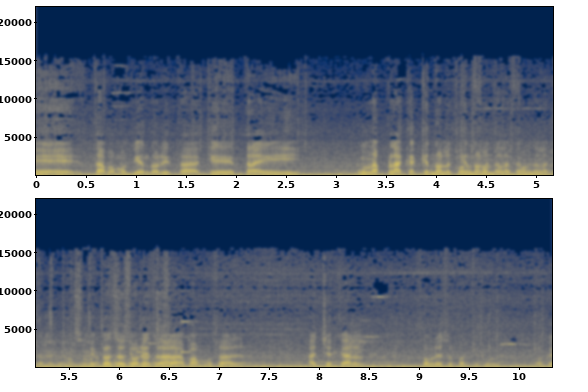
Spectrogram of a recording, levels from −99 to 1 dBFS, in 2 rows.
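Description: From 4.20 s to 6.58 s a doubled audio track appears: a second, full-band copy of the sound trails the original by roughly 400 ms at a level a few dB lower. It was likely caused by the signal being captured twice through paths of different delay. Unlike an echo or reverb, the copy has no decay, no room colouring and no further repeats, and it switches in and out abruptly at those two times.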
